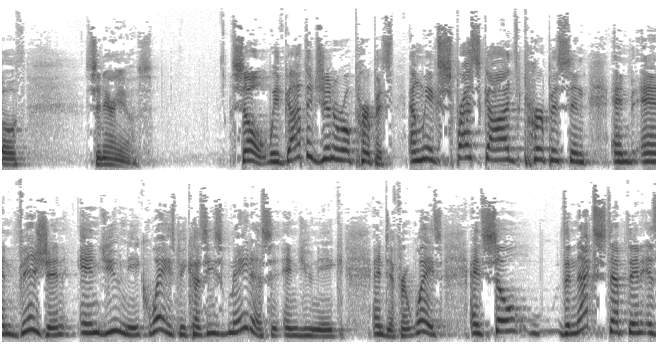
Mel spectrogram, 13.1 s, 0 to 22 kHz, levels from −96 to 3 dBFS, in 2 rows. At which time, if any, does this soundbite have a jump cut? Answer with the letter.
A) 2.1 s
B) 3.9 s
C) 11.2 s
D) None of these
B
